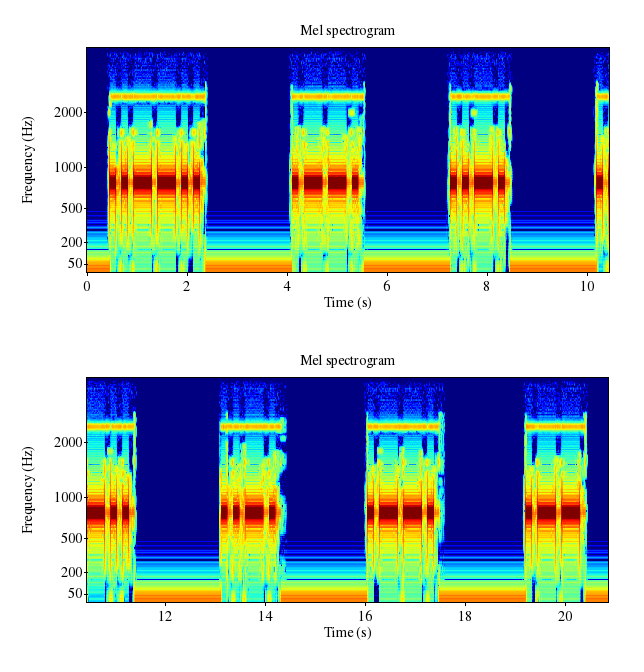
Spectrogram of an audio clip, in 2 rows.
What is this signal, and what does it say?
Morse code, heard as a keyed tone, about 10 wpm, 800 Hz. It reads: ? P F L F P W
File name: ct2idw / exerc8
